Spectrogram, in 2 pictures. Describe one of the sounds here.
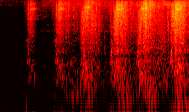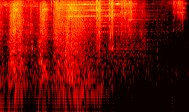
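A treasure chest opens with a rising, sparkling chime.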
